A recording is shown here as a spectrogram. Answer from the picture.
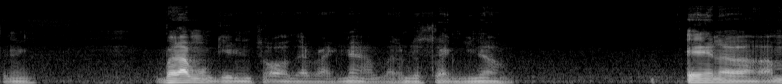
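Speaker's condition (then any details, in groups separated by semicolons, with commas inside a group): Slurred speech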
